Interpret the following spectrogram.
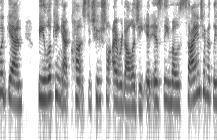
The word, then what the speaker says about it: iridology: alright iridology it's pronounced iridology not iridology all right and we iridology it's the iris of the eye it's not the ear so its iridology so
